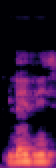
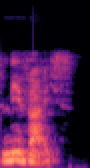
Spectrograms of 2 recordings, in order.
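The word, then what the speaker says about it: Levi's: la vidéo àou la marque Levis qu'on dit Levis Levis les jeans et chemises Levis ça se prononce livice livice en anglais je savais pas à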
